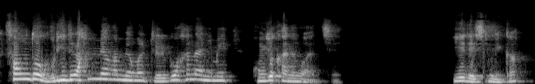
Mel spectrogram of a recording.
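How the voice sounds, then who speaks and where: A man preaching a sermon as a missionary, who keeps asking his congregation questions and slows down to stress key points. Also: high voice. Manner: animated, asks the congregation questions often.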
